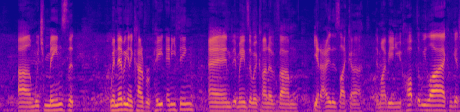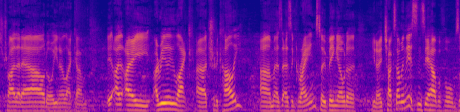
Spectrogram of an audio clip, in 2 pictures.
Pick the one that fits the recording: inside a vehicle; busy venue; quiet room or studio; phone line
busy venue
